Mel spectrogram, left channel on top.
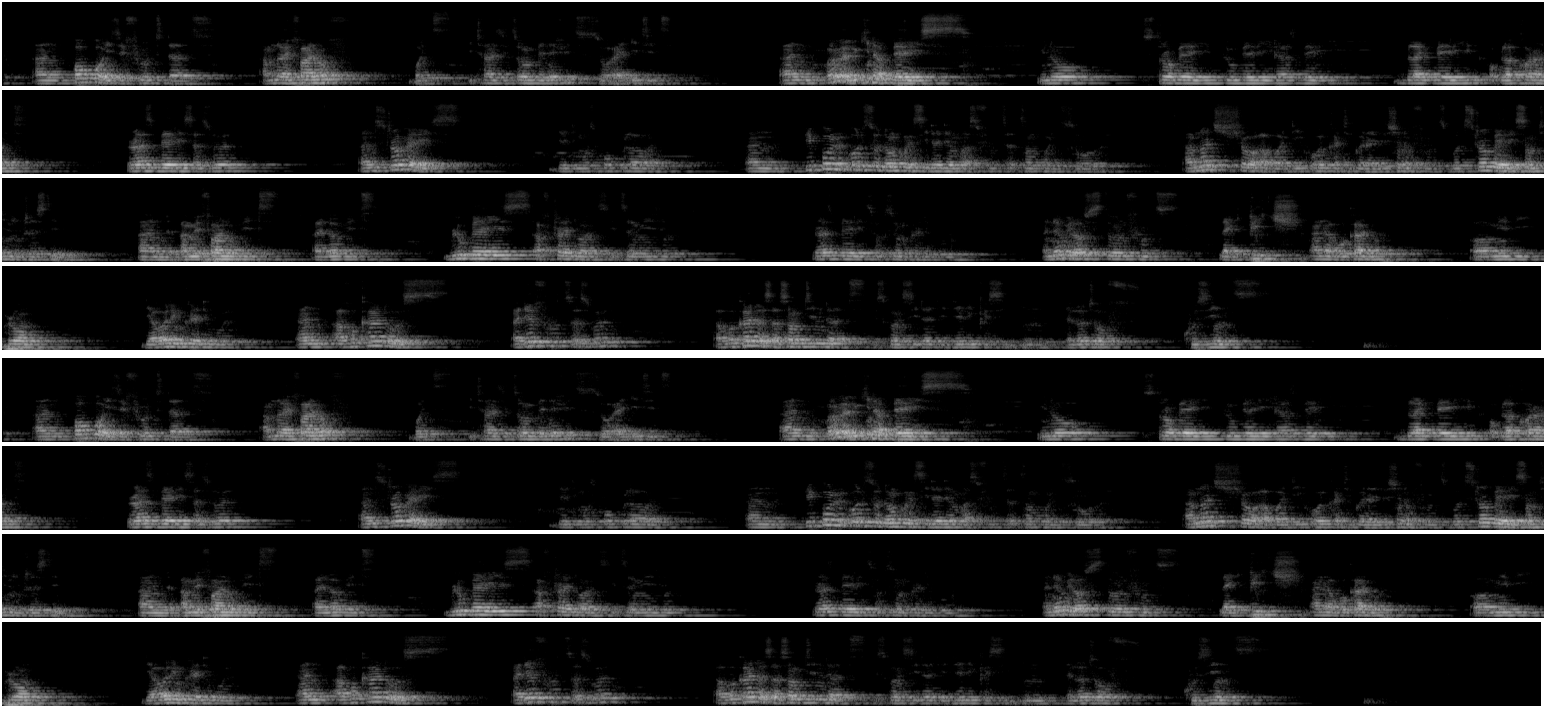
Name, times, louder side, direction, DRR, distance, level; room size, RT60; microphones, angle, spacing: voice 1, 0.3-2.1 2.6-3.4 4.1-4.4 4.7-6.5 7.8-9.7 10.4-10.8 11.4-13.3 13.9-15.6 16.7-17.7 19.0-20.0 21.0-22.0 22.8-23.2 23.5-26.4 27.2-31.4 32.2-33.5 33.9-34.5 35.3-37.6 38.9-40.3 41.2-42.6 43.0-44.6 45.5-46.6 47.7-48.6 49.2-50.6 51.3-52.3 53.4-54.7 55.0-57.4 58.1-58.8, equal, 20° left, -2 dB, 0.6 m, -30 dB
3.2 x 2.0 x 2.5 m, 0.89 s
head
